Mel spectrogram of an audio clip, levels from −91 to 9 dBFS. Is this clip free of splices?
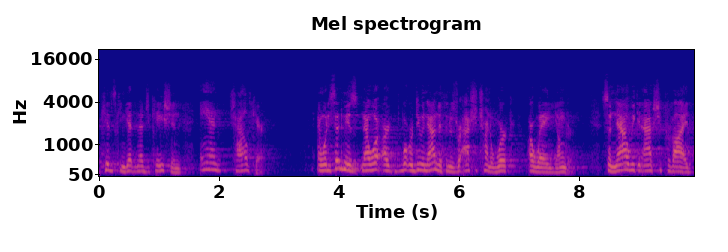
yes; 0 cuts

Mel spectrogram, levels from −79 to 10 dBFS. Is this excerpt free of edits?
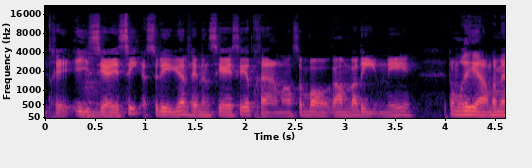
yes; 0 cuts

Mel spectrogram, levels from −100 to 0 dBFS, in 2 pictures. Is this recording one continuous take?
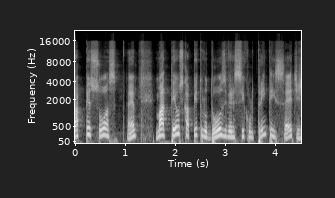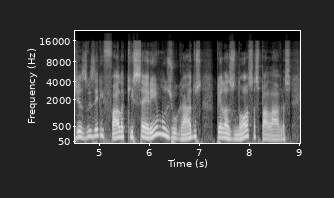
yes; 0 cuts

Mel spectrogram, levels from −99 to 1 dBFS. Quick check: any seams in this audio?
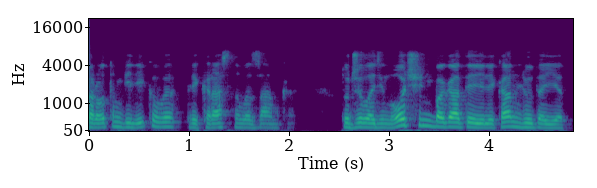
no; 0 cuts

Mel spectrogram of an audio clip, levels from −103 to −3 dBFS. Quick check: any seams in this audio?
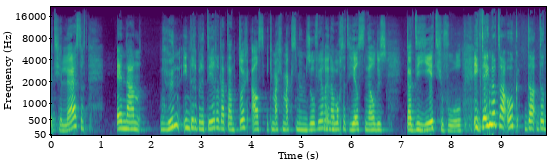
no; 0 cuts

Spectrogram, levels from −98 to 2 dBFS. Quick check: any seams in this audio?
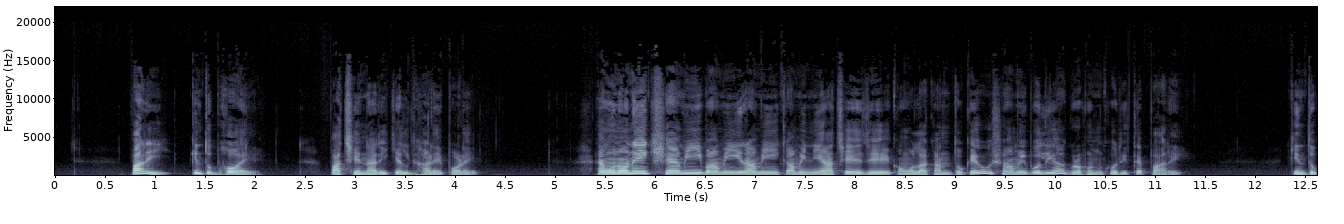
no; 0 cuts

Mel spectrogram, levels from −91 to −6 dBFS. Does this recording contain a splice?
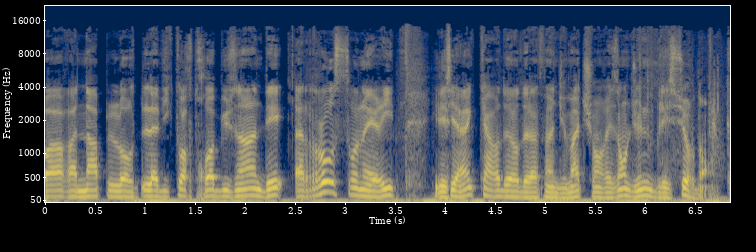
yes; 2 cuts; at 0.9 s, 4.0 s

